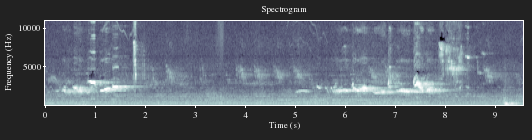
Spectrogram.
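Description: Common blackbird singing two mellow, fluty warbled phrases several seconds apart, each ending in higher squeaky twitters, over quiet outdoor background noise.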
